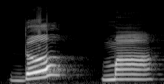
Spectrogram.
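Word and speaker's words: дама: Here, this O is unstressed, while this A is stressed. So, how will we pronounce this word? Da-ma, dama.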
